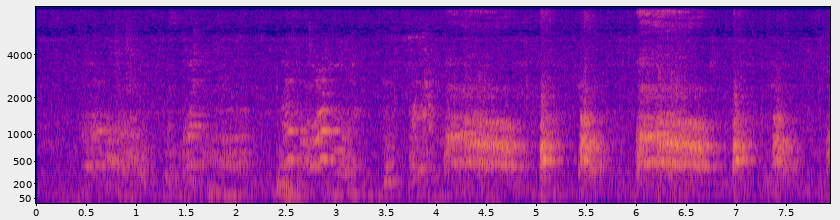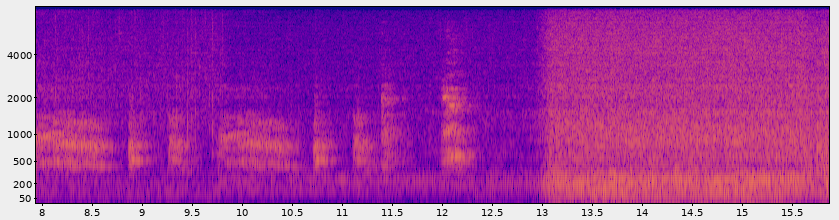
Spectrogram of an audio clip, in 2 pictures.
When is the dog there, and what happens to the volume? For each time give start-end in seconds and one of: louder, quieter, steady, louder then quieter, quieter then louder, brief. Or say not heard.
0.4-12.3 louder then quieter.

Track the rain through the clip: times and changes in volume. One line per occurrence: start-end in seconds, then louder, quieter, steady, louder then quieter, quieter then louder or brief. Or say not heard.
0.0-15.8 louder.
